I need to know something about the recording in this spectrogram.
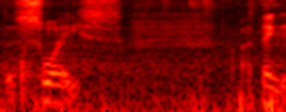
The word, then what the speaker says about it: Swace: Well, those who might follow Suzuki on Facebook, last night they announced a new model called the Swace. I think it's pronounced Swace or Swace, probably Swace.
